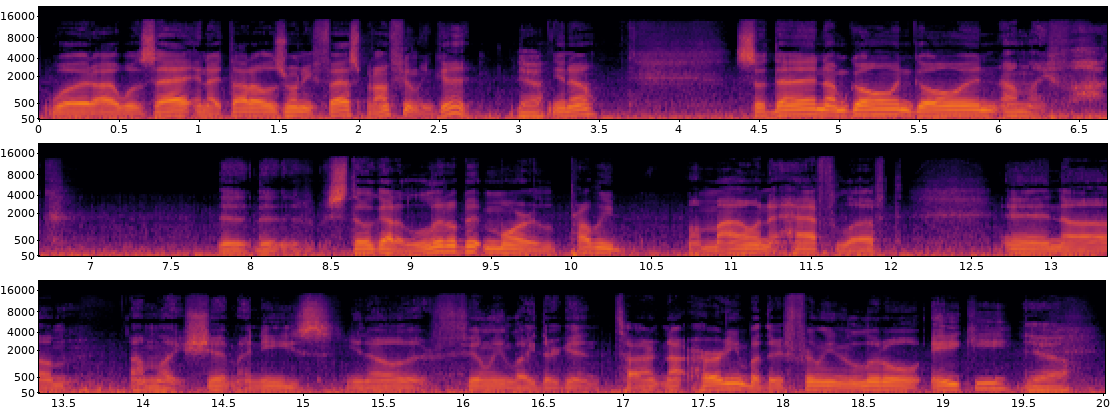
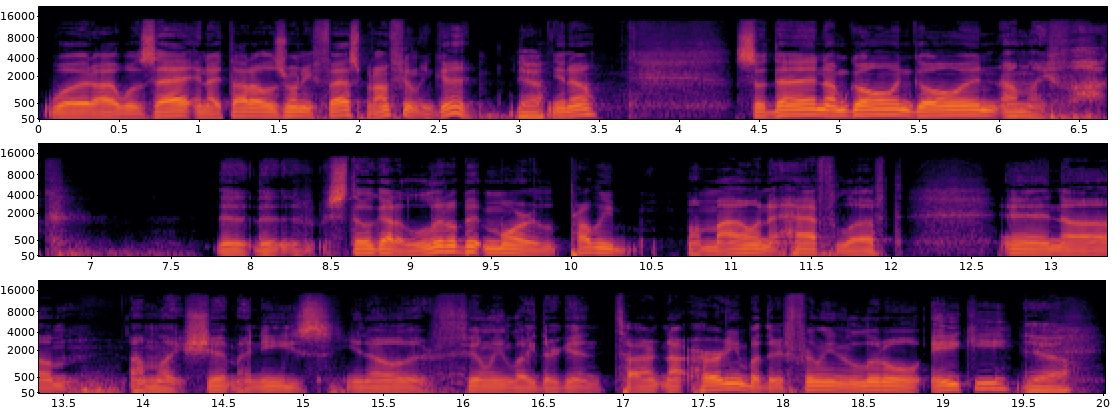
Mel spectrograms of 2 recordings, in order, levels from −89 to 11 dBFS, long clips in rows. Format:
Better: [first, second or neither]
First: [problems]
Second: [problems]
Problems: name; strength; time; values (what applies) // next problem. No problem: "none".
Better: second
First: wind noise on the microphone; occasional gusts; 25 dB below the speech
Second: none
